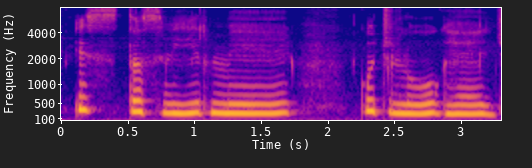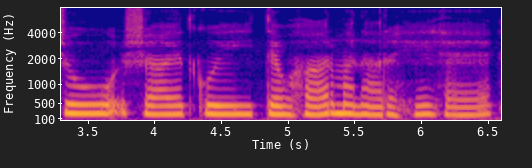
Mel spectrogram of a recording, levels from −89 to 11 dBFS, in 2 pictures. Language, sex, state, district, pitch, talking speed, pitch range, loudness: Hindi, female, Uttar Pradesh, Lalitpur, 235 Hz, 120 wpm, 220-250 Hz, -14 LUFS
